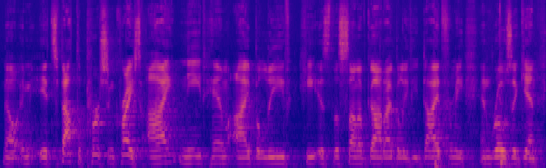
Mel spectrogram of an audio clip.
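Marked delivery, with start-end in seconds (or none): none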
